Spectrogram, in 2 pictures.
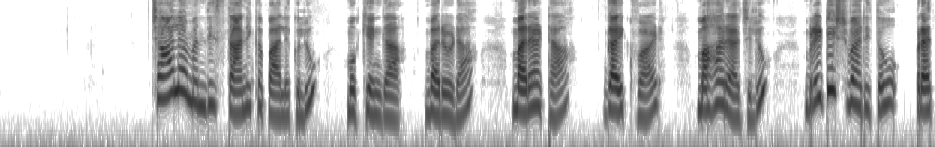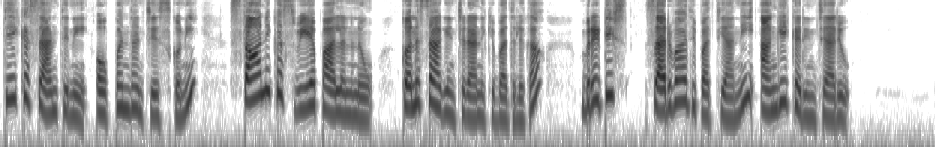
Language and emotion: Telugu, neutral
